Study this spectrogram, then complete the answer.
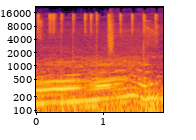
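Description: A Ferrari engine blips and revs hard through a downshift, loud and close, with rising and falling bursts crackling over a steady low drone.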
